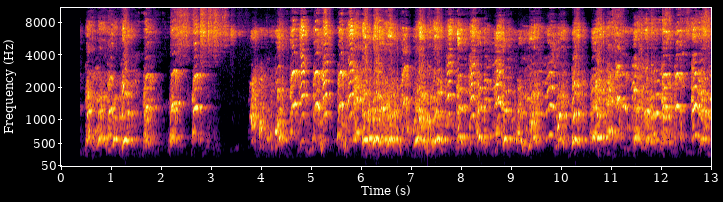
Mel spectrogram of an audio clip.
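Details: Dogs bark and yip in a dense, overlapping chorus of sharp, fairly high-pitched calls. A few spaced barks open, a brief lull follows, then nearly continuous excited yapping.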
